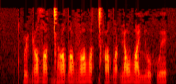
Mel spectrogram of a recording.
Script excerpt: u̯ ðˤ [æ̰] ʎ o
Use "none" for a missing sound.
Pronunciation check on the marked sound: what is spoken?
æ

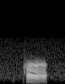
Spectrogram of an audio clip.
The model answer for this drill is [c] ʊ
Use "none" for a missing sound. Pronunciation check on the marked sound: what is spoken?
k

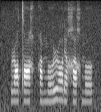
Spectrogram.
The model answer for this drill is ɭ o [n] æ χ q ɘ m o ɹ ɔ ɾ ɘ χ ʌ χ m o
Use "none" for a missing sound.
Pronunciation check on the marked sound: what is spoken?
tˤ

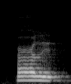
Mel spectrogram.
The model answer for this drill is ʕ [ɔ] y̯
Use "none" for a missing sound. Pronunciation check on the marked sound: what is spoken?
ɵ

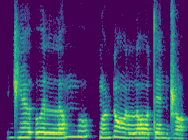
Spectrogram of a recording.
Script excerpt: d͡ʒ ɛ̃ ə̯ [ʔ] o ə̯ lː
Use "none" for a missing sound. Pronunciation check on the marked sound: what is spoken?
ʔ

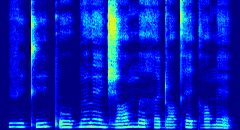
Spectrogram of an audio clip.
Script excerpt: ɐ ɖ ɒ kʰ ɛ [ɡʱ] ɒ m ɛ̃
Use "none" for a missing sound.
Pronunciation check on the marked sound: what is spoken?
ɡʱ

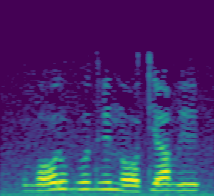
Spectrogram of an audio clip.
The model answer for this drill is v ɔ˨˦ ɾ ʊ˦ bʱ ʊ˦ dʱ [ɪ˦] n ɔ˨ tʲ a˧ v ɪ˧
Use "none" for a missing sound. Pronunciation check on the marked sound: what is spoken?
ɪ˦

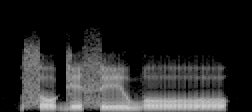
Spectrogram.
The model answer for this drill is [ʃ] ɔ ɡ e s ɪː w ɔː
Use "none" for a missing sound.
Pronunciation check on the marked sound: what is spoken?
s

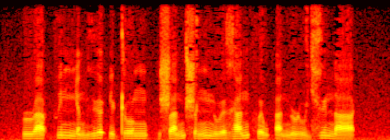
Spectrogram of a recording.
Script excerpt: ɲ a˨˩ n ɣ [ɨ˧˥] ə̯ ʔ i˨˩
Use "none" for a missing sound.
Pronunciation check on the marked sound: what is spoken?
ɨ˧˥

